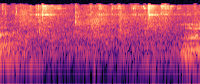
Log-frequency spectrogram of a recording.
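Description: Speech handover: a woman's voice trails off at the end of a spoken thank-you, then a short pause with faint room noise, then a man starts speaking with a hesitant "uh" just before the end.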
